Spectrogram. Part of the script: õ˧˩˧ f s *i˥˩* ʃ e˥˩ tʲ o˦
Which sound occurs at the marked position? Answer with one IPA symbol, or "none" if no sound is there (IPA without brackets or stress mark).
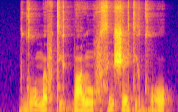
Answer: i˥˩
